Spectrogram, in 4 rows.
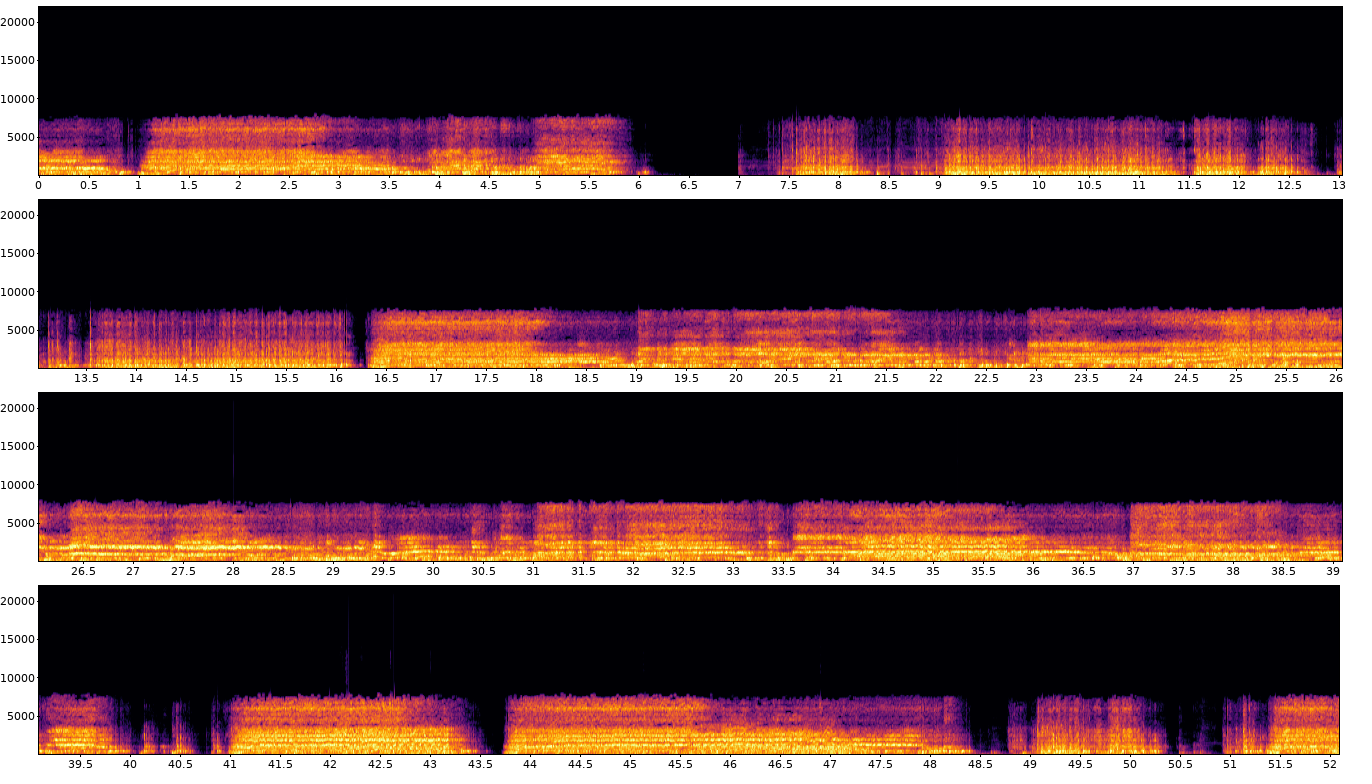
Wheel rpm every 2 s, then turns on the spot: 90, 110, 90, 10, 10, 20, 10, 20, 90, 110, 110, 110, 180, 240, 190, 160, 160, 160, 160, 140, 70, 120, 150, 160, 40, 40.
8-16 48-50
